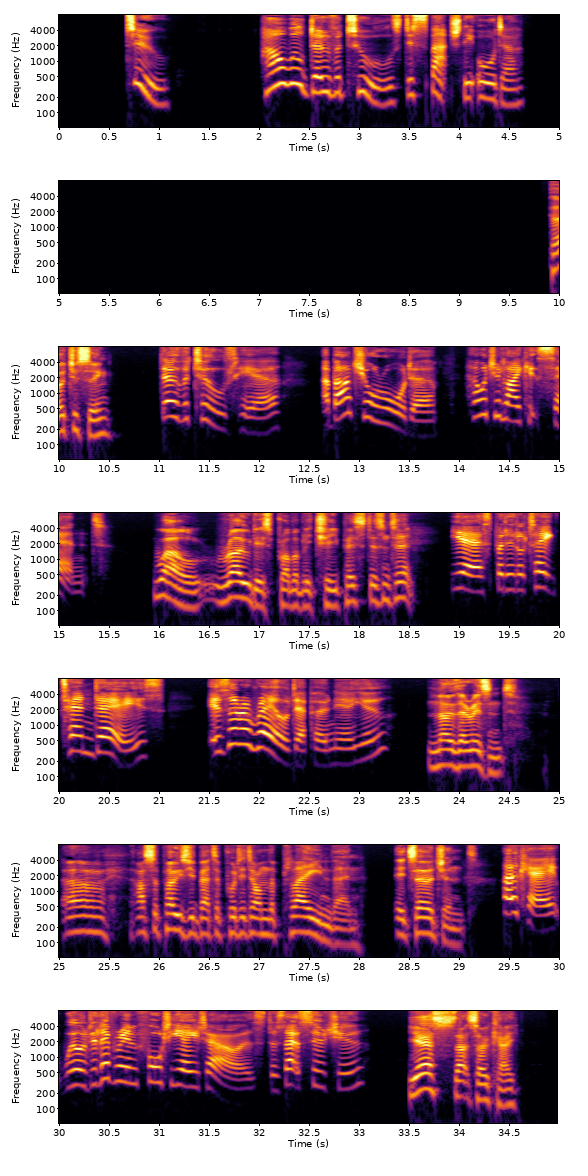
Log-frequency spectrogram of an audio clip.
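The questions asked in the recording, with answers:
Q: How will Dover Tools dispatch the order?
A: By plane (air)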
